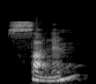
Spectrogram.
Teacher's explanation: So in words such as sullen, you will pronounce a schwa.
